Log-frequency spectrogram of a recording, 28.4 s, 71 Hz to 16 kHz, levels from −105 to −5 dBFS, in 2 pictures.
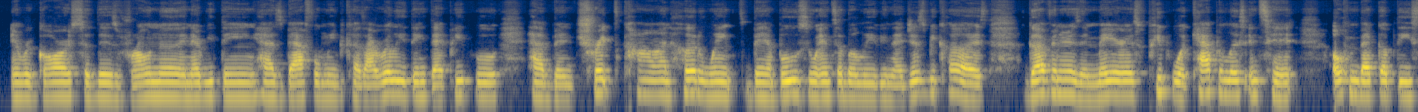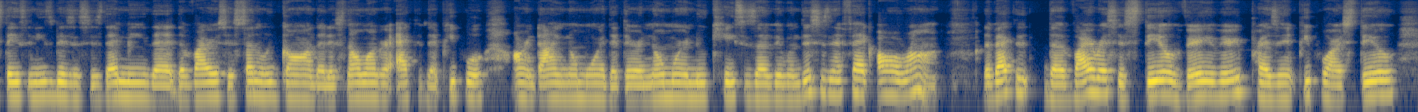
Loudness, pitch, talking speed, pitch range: -20 LUFS, 150 Hz, 190 wpm, 145-160 Hz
